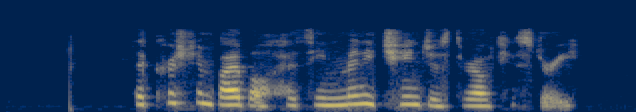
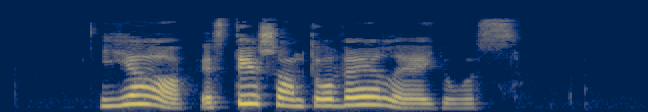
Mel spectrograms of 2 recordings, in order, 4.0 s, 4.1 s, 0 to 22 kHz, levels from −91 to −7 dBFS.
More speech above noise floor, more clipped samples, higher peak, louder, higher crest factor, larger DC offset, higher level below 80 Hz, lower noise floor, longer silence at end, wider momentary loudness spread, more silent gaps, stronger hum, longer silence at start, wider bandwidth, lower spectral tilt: second, 36 dB vs 49 dB; neither; about the same, -12 dBFS vs -12 dBFS; second, -30 LUFS vs -26 LUFS; about the same, 20 dB vs 16 dB; neither; first, -78 dBFS vs -84 dBFS; second, -65 dBFS vs -76 dBFS; second, 0.4 s vs 0.85 s; second, 15 LU vs 18 LU; neither; neither; first, 0.85 s vs 0.6 s; second, 7.8 kHz vs 11.5 kHz; second, -2 dB/octave vs -3.5 dB/octave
